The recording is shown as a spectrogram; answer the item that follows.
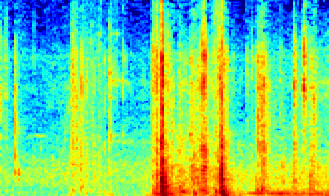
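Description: Minivan sliding-door handle and latch being worked: a sharp click about a second in, followed by a few lighter clicks and knocks as the door releases.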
